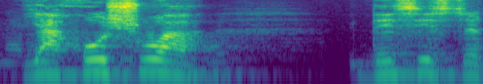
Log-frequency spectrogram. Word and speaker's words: Yahushua: from the the Jew yahushua is his name and this is the way to pronounce this but the Jesus wor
